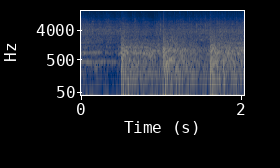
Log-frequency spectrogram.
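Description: Three sudden heavy thuds about half a second apart in a wrestling ring, each followed by a noisy echo from the hall.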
